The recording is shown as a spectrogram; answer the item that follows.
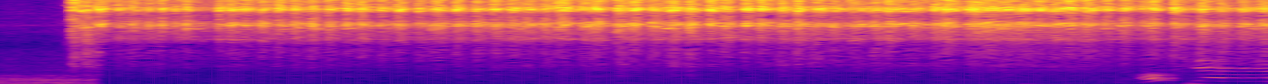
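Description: Plastic-framed hand tambourine with metal jingles shaken hard and fast, a loud, continuous high jingling that starts suddenly about a third of a second in.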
